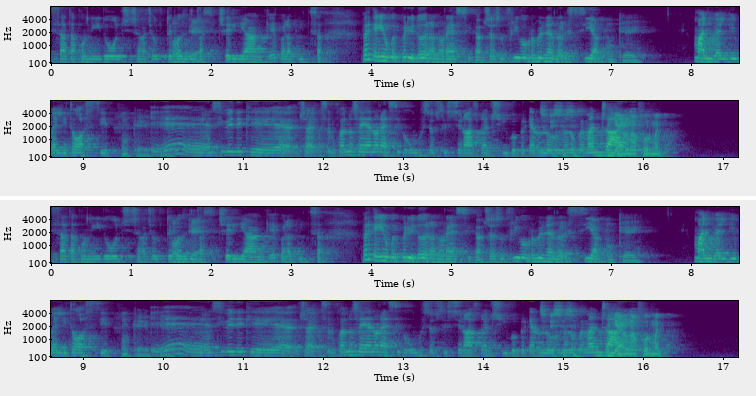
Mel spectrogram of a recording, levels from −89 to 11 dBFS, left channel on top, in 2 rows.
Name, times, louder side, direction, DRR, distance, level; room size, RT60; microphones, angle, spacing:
voice 1, 0.0-6.9 8.0-9.5 9.8-16.2, left 1 dB, 15° left, 6 dB, 3.1 m, -33 dB
voice 2, 1.5-1.9 6.9-7.4 9.5-10.2 14.7-15.2 15.5-16.2, right 1 dB, 15° right, 6 dB, 1.3 m, -34 dB
24.5 x 13.0 x 8.7 m, 0.62 s
head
